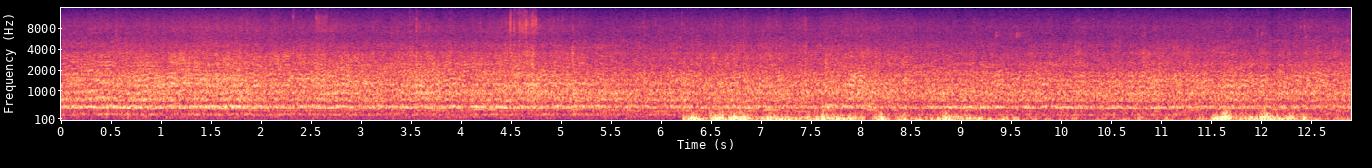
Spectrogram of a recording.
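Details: Foraging bees bringing pollen back to the hive hum steadily in a thick, buzzy drone; about halfway through, low rumbling bursts of wind or handling noise join and come and go beneath the buzz.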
